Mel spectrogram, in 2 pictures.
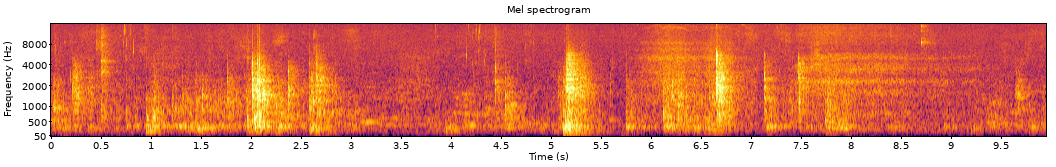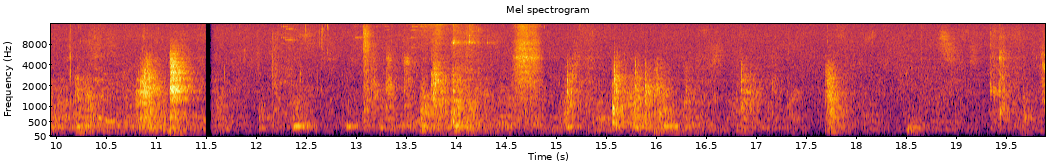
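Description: People at a worship gathering stand and clear chairs away, shifting and stacking them: a steady bustle of wooden knocks, clunks and scrapes, some sharp, others softer, with no clear talking.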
